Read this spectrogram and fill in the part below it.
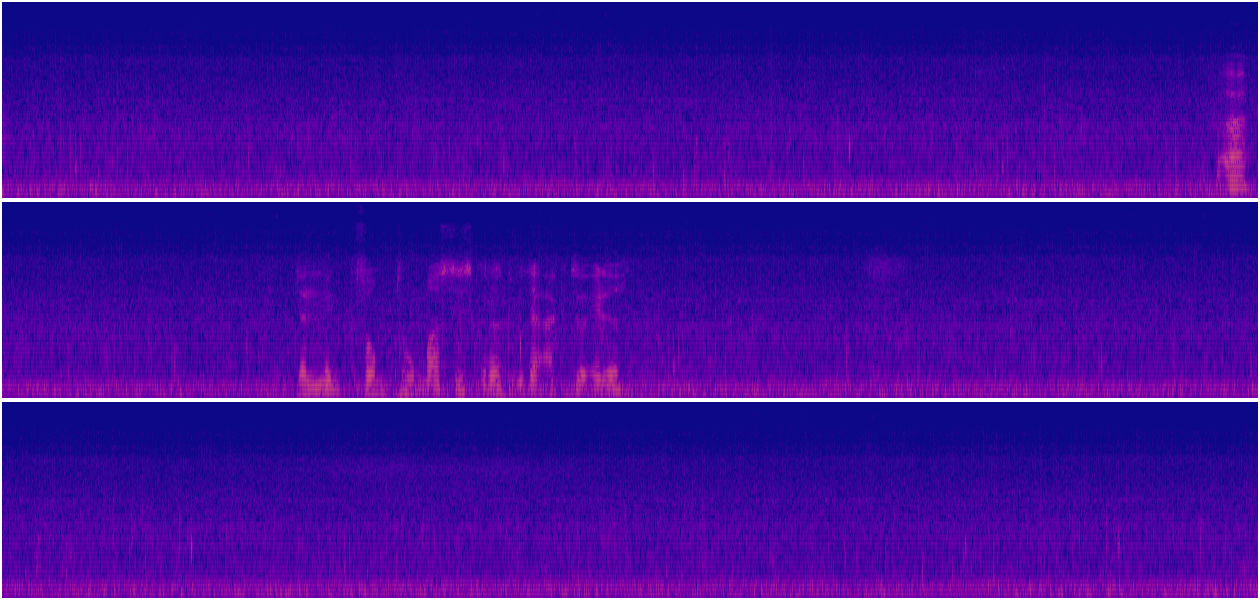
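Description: A tractor engine hums steadily at low speed.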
